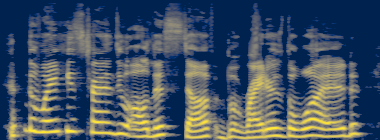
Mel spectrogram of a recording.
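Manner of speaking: high and loud, gleeful disbelief; excited squeal. Real, not acted. Gamer thrilled the dad picks the boss, squealing high and loud.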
